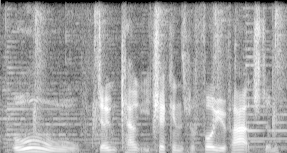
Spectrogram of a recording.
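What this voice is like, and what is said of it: Put-on accent for a character. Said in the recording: “I don't know why everybody's now got this accent, because this isn't the accent.”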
